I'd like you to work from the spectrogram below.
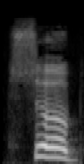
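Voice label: "ssob" nominative, Archi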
